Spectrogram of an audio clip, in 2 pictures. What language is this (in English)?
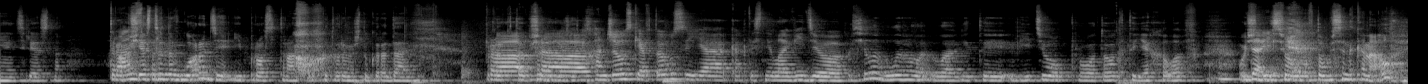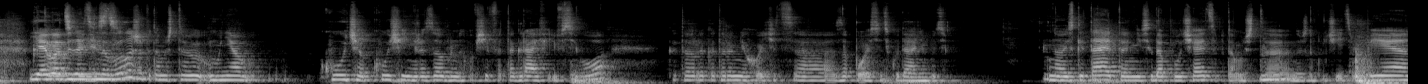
Russian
